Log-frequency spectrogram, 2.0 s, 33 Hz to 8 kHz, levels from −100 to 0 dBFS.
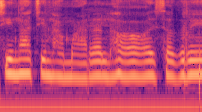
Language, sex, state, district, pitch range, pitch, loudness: Magahi, female, Jharkhand, Palamu, 195-215 Hz, 200 Hz, -21 LUFS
